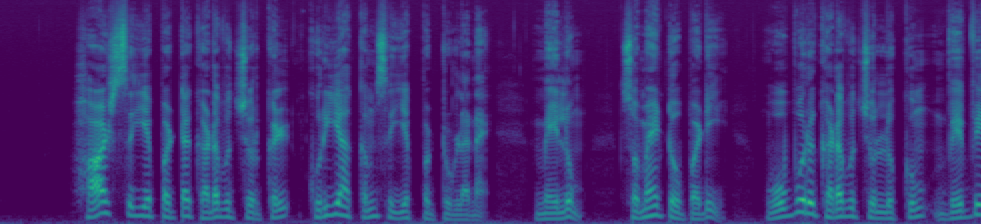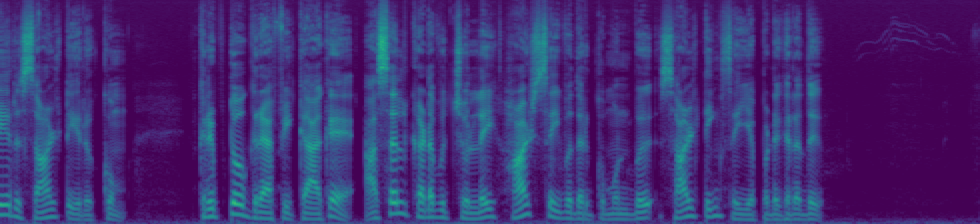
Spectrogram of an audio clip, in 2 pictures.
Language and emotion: Tamil, neutral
